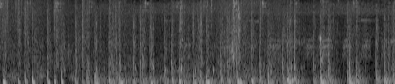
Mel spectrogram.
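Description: Horse hooves thud on a wooden bridge.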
